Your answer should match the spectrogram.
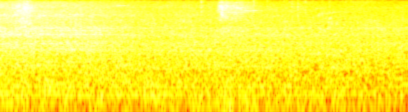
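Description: Steady low rumble and road noise of a car heard from inside its cabin, slowly fading, with a couple of brief hisses.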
